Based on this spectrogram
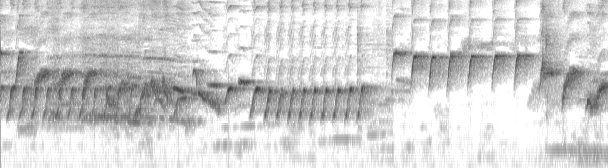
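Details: White-rumped shamas, a Medan bird against a forest bird from Nias, in a singing duel: rapid trains of repeated clear whistled notes, shifting between low and high series, with sharp rising flourishes at the end.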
